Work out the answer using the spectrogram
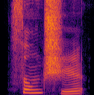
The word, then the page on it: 松弛: sōng chí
